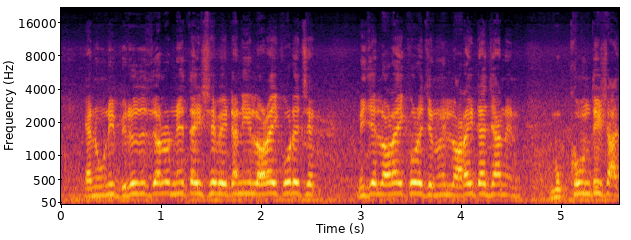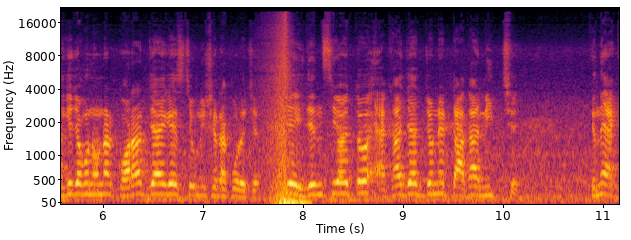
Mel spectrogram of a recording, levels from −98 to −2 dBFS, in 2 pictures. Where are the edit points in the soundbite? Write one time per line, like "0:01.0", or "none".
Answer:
0:07.7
